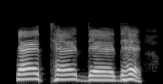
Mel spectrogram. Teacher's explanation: तय को बोलेंगे, जब आप तय को बोलेंगे दांतों से आवाज आएगी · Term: दंत वर्ण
